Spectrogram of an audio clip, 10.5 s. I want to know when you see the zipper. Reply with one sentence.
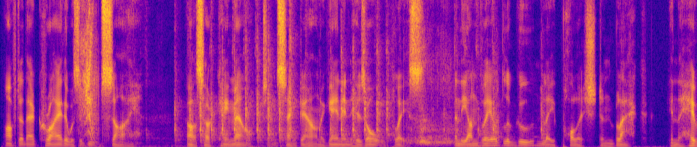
You can hear the zipper from 1.1 to 1.6 s and from 6.0 to 7.5 s.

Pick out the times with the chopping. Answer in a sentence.
You can hear the chopping from 2.1 to 8.6 s.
